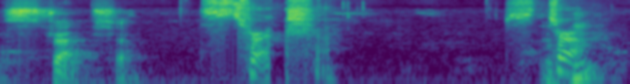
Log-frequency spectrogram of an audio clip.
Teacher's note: the emphasis will be on the first syllable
